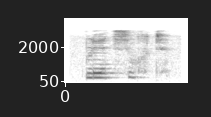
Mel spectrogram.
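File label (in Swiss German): "bluetsucht", Alsatian; medecine; anémie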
